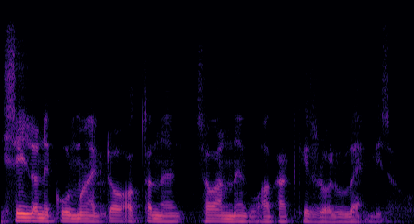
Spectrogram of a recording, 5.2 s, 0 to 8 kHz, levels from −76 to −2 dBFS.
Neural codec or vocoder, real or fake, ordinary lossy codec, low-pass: codec, 16 kHz, about 1 kbps, DyCAST, with the encoder's durations; fake; none; 7.2 kHz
